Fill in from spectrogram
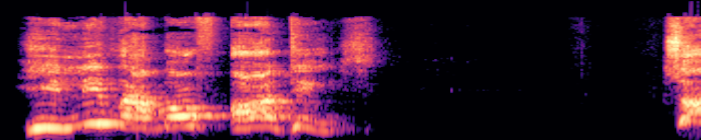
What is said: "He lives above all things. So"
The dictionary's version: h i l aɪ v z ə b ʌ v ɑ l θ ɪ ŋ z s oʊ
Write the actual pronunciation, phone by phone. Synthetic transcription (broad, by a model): h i l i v ə b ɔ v ɑ l t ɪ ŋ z s oʊ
